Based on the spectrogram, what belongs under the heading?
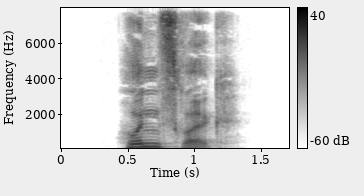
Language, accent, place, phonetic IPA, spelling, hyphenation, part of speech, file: German, Germany, Berlin, [ˈhʊnsʁʏk], Hunsrück, Huns‧rück, proper noun, De-Hunsrück.ogg
- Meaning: Hunsrück (a low mountain range in Rhineland-Palatinate, Germany)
